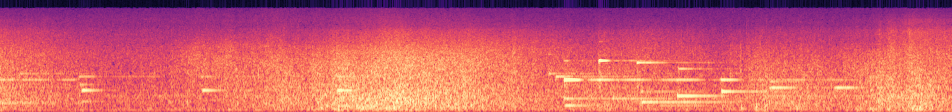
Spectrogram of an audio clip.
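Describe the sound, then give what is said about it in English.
Ocean waves wash in with a steady, broad rushing swell that rises and falls. Soft sustained musical tones float over the surf, and no one speaks. “Feel excitement inside, as you know when you reach the top, you will be greeted by a vast and beautiful ocean.”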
